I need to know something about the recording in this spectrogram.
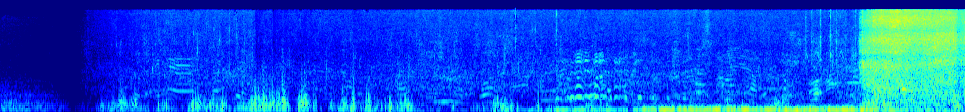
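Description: Hot water gurgles and bubbles in a pool outdoors.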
